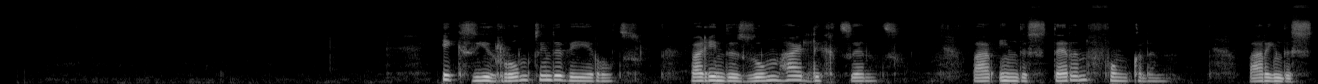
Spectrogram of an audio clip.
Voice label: Morgenspruch Holland Dutch; Vrije School Den Haag

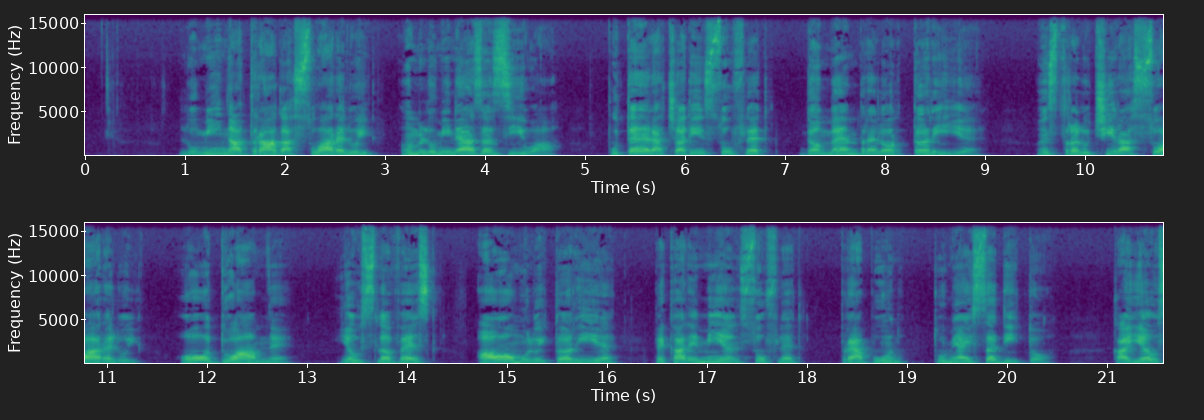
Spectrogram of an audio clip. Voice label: Morgenspruch rumaenisch; Rumaenien

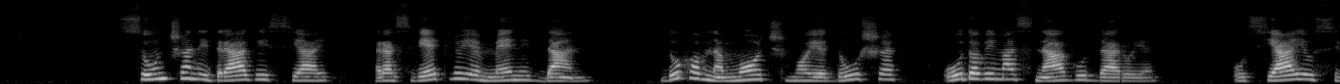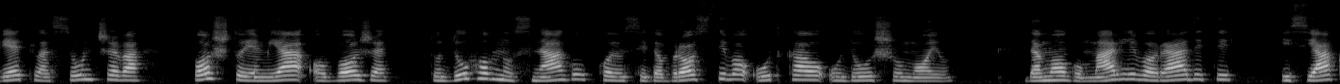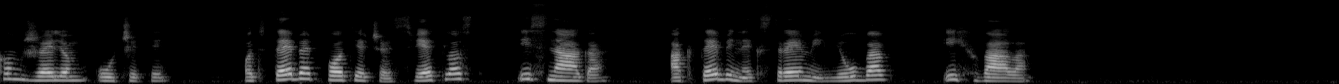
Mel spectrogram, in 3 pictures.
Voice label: Morgenspruch Kroatien kroatisch; Waldorfska Skola U Zagrebu

